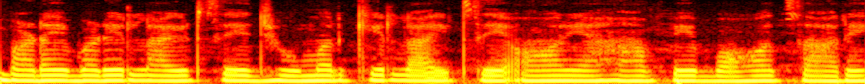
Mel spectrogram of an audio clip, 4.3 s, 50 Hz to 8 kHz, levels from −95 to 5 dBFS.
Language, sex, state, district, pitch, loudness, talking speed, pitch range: Hindi, female, Odisha, Malkangiri, 180 Hz, -12 LUFS, 180 wpm, 175-185 Hz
